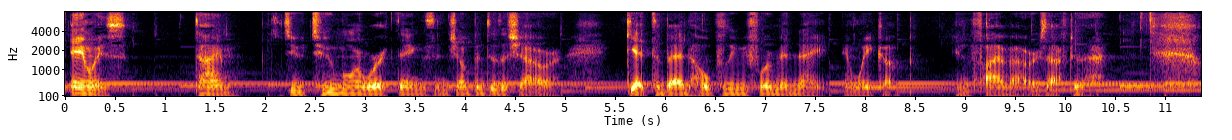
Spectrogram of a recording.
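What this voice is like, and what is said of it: Hoarse, worn-out voice. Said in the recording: “My voice is still gone from this weekend's men's workshop.”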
